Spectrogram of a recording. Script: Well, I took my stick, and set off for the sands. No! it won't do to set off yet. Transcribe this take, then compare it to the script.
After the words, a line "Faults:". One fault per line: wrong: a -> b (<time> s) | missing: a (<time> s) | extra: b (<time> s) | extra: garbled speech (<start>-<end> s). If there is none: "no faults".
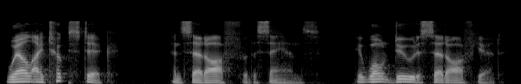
Well, I took stick, and set off for the sands! It won't do to set off yet.
Faults:
missing: my (0.7 s)
missing: No (3.2 s)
